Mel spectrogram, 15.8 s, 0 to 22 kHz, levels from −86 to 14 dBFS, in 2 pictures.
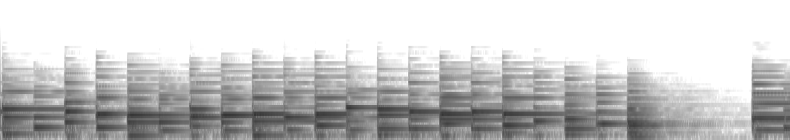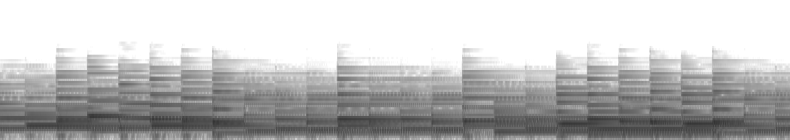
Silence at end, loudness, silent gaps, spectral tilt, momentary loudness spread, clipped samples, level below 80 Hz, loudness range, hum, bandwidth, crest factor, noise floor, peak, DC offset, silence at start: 0 s; -17 LUFS; none; -10.5 dB/octave; 7 LU; under 0.1%; -48 dBFS; 4 LU; none; 5 kHz; 14 dB; -57 dBFS; -2 dBFS; under 0.1%; 0 s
